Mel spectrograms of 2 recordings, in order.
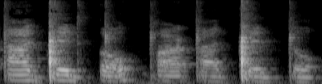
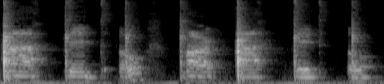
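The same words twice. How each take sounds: First: Counted paradiddle with "did" punched, "a" and "o" kept small; accent on the third syllable. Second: Counted paradiddle with "a" punched, "did" and "o" kept small; accent on the second syllable. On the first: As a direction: hit "did" each time, keep the other syllables light. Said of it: "let's try it on the third note". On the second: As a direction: hit "a" each time, keep the other syllables light. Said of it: "paradiddle with the accent on the second note". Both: Shown as a demonstration.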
